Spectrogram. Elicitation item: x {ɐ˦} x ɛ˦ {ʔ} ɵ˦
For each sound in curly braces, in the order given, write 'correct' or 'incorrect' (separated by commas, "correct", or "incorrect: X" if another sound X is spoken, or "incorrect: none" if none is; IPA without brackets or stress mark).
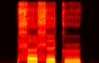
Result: incorrect: æ˦, incorrect: k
